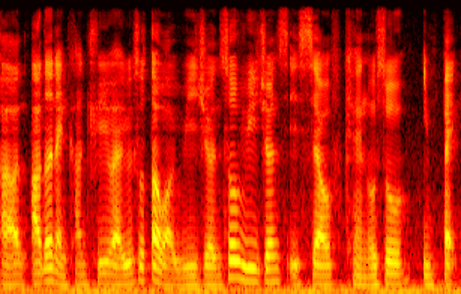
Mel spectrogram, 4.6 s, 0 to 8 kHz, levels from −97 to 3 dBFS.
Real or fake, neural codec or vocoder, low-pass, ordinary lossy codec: real; none; 7.2 kHz; none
